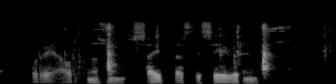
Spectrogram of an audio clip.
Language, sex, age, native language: Icelandic, male, 40-49, Icelandic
